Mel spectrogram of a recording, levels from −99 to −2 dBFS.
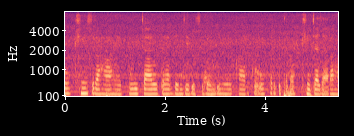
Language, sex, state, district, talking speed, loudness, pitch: Hindi, female, Haryana, Rohtak, 195 wpm, -18 LUFS, 165 Hz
